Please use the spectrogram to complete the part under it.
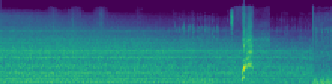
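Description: A car crashes with a loud metal thud.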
